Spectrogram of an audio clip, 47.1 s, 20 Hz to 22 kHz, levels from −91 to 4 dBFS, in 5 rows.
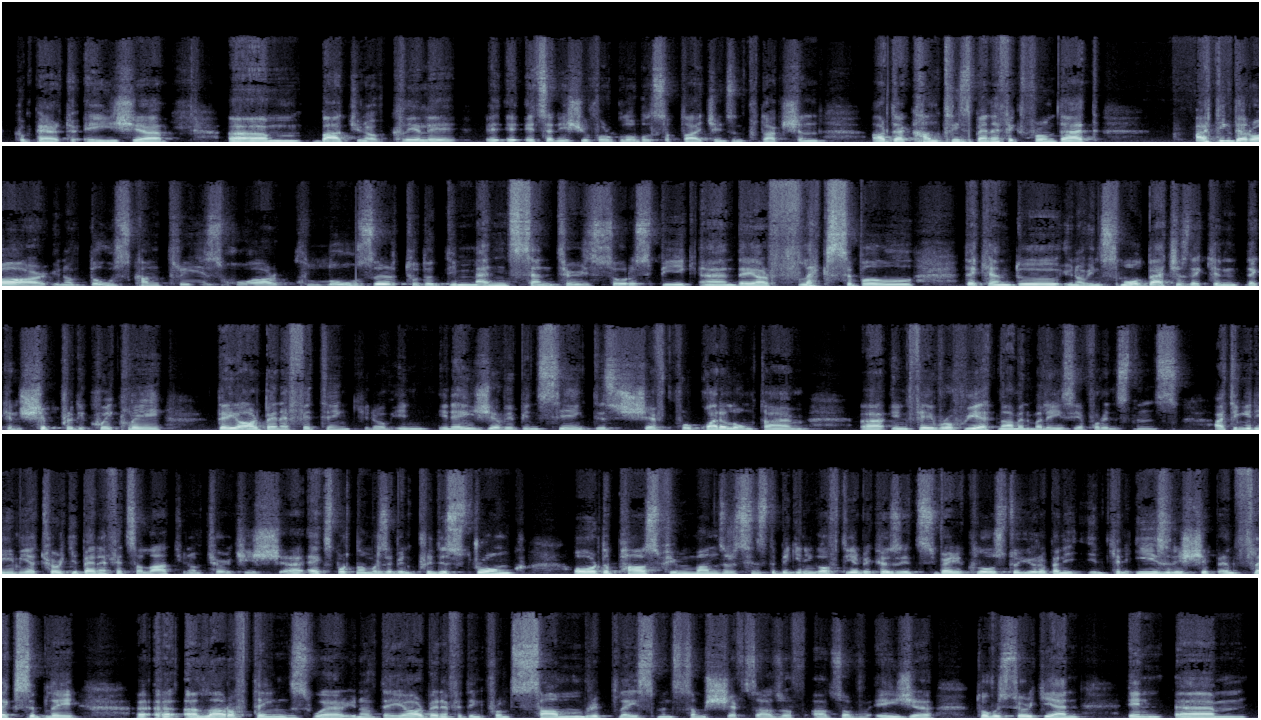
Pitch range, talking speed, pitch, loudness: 130-165 Hz, 200 wpm, 145 Hz, -20 LUFS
